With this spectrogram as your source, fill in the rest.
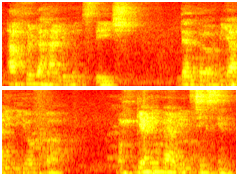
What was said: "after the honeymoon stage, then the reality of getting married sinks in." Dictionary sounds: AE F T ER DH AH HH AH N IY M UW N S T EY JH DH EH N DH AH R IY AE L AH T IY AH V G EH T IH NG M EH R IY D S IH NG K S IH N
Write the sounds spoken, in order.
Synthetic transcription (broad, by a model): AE F T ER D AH HH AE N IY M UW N S T EY JH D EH N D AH R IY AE L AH T IY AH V G EH T IH NG M EH R IY D S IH K S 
